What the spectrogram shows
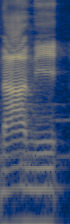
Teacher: nani on its own, all accented on the first syllable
